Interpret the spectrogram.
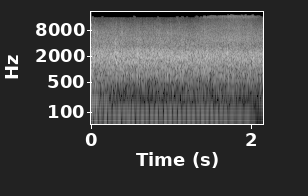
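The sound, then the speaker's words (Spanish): Steady applause from an audience, a dense wash of many hands clapping at once, sustained at an even level throughout with no voices standing out. “Me gustaría de que tú no aplaudieras sino que pusiera todo tu cerebro, tu mente a pensarlo.”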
